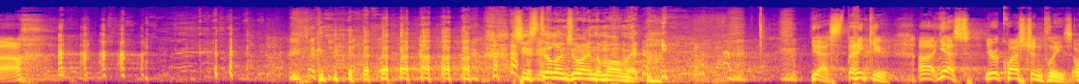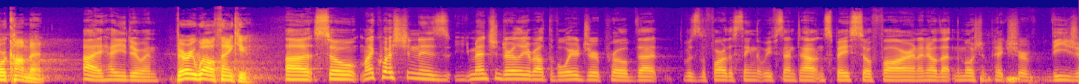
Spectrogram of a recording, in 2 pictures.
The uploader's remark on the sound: StarTalk All-Stars recorded at the Star Trek Mission: New York 50th Anniversary.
